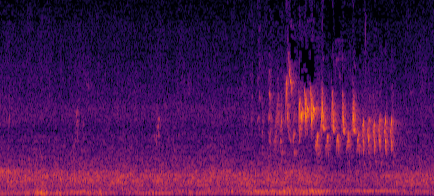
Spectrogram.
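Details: A house wren in a front yard gives a quick, bubbly burst of high chattering notes that tumble over about a second and a half, over a steady low hum of background noise.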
